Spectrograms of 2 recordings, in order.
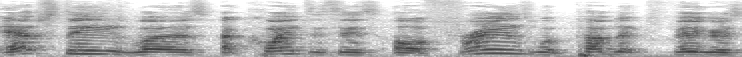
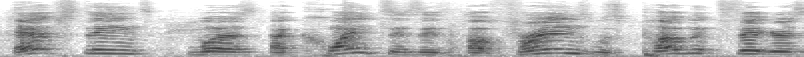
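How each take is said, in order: First: It is read in a plain, flat way. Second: It is read with more power and energy.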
